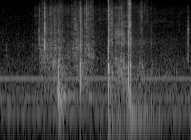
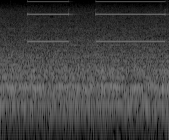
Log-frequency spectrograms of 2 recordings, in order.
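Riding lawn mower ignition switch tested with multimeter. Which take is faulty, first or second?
first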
